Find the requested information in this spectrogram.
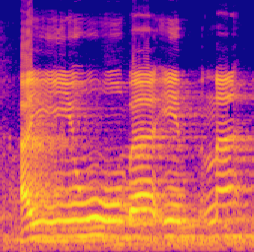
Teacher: Di tasydid Ayyub nggak boleh lama.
